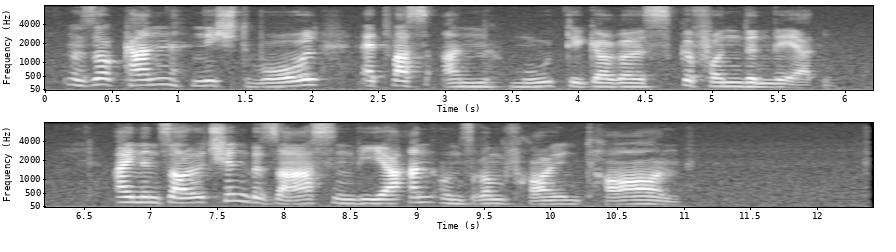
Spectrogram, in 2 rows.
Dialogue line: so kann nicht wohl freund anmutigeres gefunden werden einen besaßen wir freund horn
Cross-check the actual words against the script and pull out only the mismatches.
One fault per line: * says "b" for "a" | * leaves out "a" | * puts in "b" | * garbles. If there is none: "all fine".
* says "etwas" for "freund"
* puts in "solchen"
* puts in "an unserem"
